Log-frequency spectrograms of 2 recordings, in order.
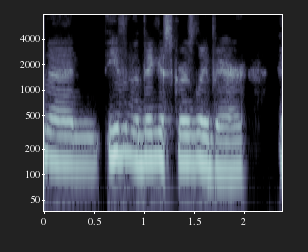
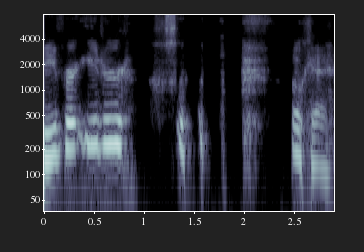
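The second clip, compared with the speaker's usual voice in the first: talking through laughter, words pitched up; 6 semitones higher than usual. Moving on to the next topic, laughing while talking. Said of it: "I'm sorry, I'm laughing".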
